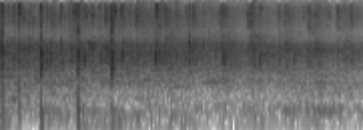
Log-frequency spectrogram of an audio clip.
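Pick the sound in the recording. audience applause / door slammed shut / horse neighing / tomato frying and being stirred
audience applause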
